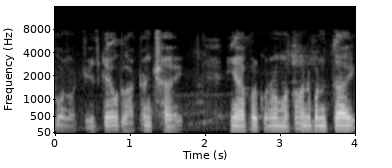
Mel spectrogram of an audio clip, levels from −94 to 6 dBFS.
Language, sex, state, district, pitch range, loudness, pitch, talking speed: Maithili, male, Bihar, Samastipur, 110-120 Hz, -22 LUFS, 115 Hz, 165 wpm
